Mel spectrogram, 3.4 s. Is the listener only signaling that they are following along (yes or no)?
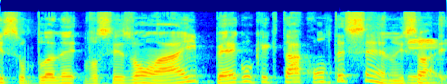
no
